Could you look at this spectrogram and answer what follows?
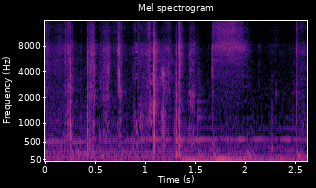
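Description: Tarot cards, majors only, drawn one by one from a deck, with soft papery slides and light flicks recurring irregularly, close and quiet, and no talking.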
